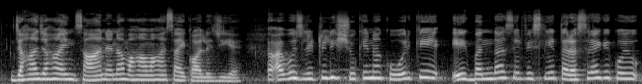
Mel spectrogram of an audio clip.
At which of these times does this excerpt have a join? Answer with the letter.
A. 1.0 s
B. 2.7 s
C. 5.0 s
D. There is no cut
B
